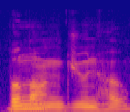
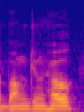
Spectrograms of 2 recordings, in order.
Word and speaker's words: Bong Joon-ho: Bong Joon-ho. – Yeah, Bong Joon-ho.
